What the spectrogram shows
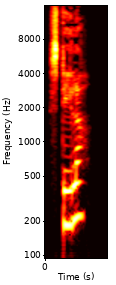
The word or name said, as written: stiller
